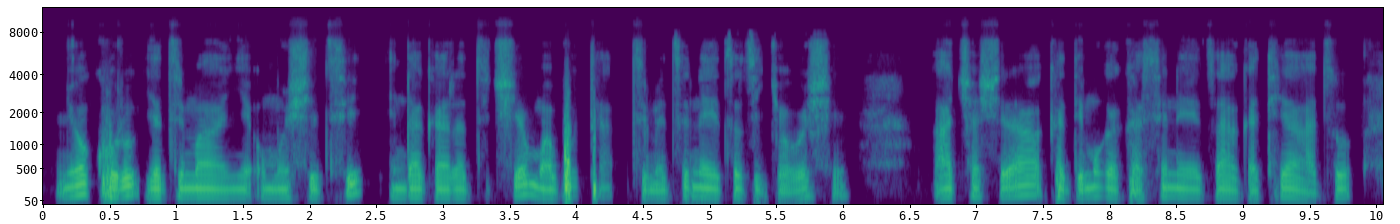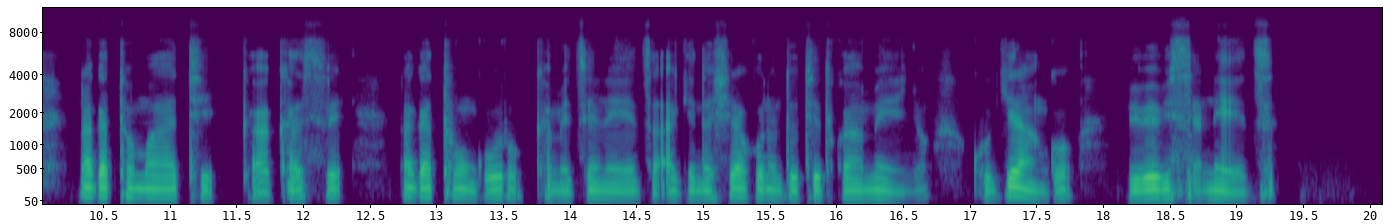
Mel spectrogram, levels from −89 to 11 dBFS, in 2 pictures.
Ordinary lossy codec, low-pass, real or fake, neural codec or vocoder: Opus, 24 kbps; 7.2 kHz; real; none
